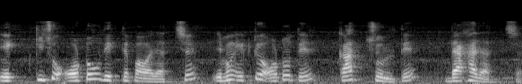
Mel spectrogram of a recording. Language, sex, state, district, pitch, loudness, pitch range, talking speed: Bengali, male, West Bengal, Jhargram, 180 Hz, -17 LUFS, 160-205 Hz, 185 wpm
